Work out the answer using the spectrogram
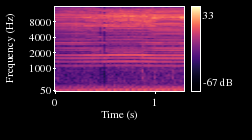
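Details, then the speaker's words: Owner-operator flatbed truck's annoying reminder buzzer, replaced with a small white Radio Shack buzzer: a steady, coarse low buzz runs without a break, muffled but still loud; buzzer sounding. "so anyway this is the buzzer right here this little white thing that I put in and I bought this little buzzer at Radio Shack and put that in um so I mean that's still kind of loud though"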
